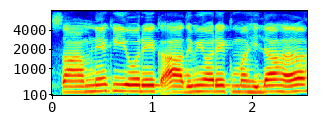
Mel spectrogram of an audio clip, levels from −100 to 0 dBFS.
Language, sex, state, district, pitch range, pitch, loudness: Hindi, male, Jharkhand, Garhwa, 195-215 Hz, 210 Hz, -12 LUFS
